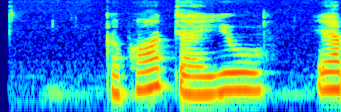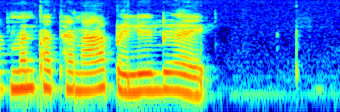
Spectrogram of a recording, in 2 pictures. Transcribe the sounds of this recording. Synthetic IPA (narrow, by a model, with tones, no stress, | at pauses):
ka˧˩pʰɔː˧˥˨t͡ɕa˨˩jːuː˧ | ʔɛː˧˩p̚ma˧˥˨npʰa˧t̪ʰːa˧naː˧˥˨pa˨jlɯ˧˨jlɯ˧˩əj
